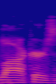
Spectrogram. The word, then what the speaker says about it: Loc-R: Now, if you wanna go a step further, you can get something called a locker bar. I think it's L-O-C-R is how they pronounce it.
